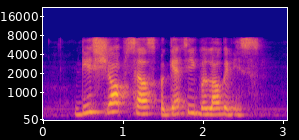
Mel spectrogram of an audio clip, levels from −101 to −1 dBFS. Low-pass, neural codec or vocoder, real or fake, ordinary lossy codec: 7.2 kHz; codec, 24 kHz, 6 kbps, HILCodec; fake; AAC, 32 kbps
